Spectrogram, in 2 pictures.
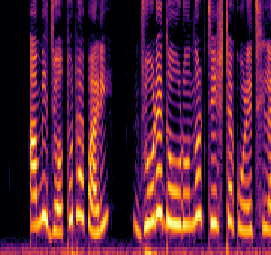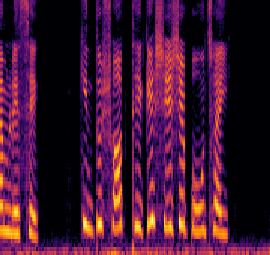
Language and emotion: Bengali, sad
